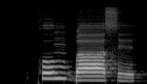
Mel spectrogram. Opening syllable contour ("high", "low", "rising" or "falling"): high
